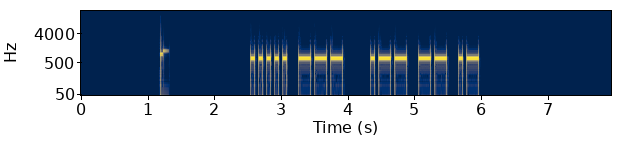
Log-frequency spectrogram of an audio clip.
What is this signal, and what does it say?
Morse code, heard as a keyed tone, about 20 wpm, 700 Hz. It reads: 5O WMA
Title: Winter Field Day Exchanges Encore 20wpm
